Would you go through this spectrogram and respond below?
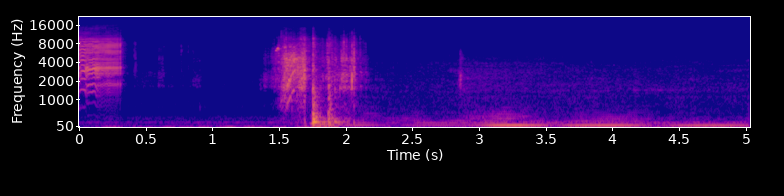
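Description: A Beyblade Burst spinning top from a Sparking random booster set snaps off the launcher with a loud rip, then settles into a steady low whirring hum as it spins, with a couple of faint ticks along the way.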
